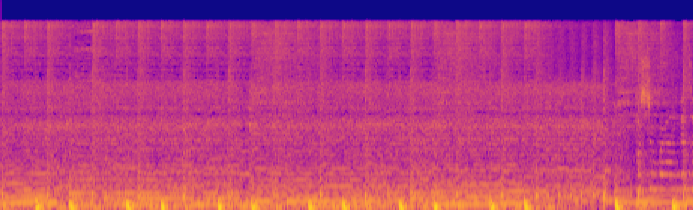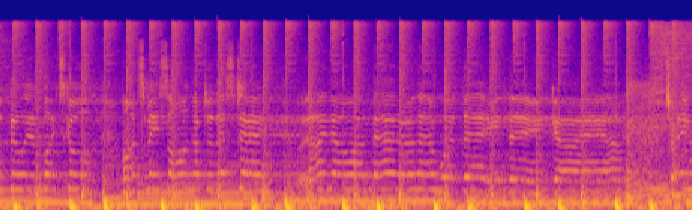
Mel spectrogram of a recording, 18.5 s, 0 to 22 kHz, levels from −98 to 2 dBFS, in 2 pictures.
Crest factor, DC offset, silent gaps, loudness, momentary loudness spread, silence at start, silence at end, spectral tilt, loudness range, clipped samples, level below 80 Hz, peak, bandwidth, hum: 18 dB; under 0.1%; none; -23 LUFS; 4 LU; 0 s; 0 s; -4.5 dB/octave; 1 LU; under 0.1%; -22 dBFS; -4 dBFS; 15.5 kHz; none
